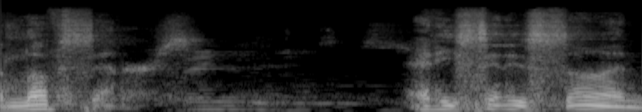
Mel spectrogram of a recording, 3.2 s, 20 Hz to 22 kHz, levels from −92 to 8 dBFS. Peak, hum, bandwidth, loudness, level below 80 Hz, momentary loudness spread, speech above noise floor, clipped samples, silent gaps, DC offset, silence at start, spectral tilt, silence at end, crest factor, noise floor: -14 dBFS; none; 16 kHz; -32 LUFS; -68 dBFS; 19 LU; 33 dB; under 0.1%; none; under 0.1%; 0 s; -4.5 dB/octave; 0 s; 20 dB; -64 dBFS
